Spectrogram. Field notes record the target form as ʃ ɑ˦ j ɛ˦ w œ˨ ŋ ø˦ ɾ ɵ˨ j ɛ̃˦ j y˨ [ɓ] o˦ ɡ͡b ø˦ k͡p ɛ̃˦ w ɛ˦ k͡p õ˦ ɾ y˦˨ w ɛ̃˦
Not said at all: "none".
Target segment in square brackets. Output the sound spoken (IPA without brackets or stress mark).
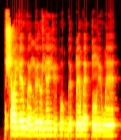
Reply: ɓ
